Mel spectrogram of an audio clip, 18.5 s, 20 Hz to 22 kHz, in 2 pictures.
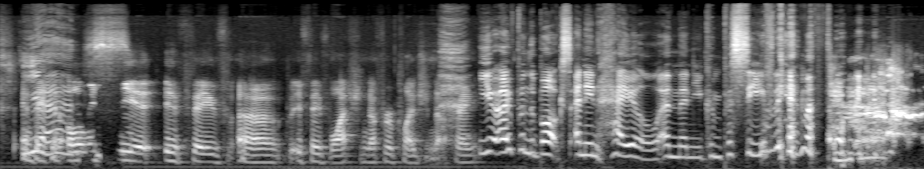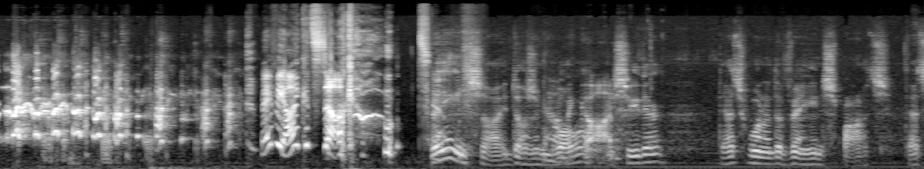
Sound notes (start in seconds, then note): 7.6 both laugh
